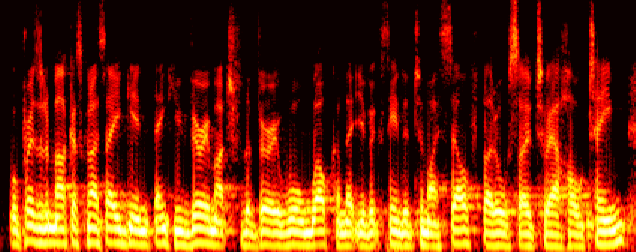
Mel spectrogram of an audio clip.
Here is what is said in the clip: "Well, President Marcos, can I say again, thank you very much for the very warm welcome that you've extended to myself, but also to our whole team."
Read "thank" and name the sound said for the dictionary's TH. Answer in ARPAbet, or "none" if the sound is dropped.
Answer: TH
